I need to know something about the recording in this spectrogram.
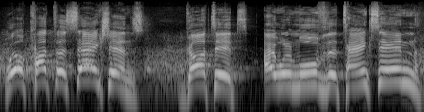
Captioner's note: as world leader, yelling; as putin, yelling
